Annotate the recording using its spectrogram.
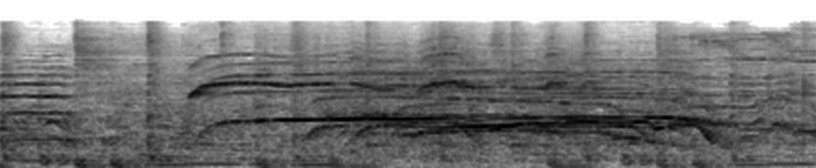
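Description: Audience cheering and whooping over loud stage dance music, with long high shrieks held for several seconds starting about a second and a half in.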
